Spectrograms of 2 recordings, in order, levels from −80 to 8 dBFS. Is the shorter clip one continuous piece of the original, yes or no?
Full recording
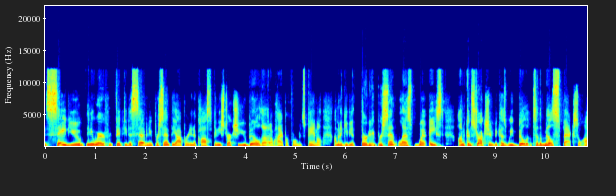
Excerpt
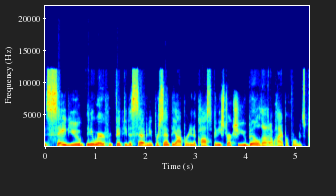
yes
